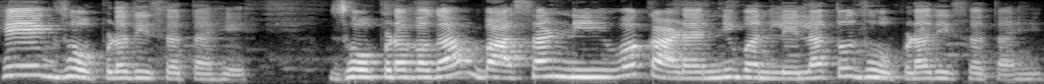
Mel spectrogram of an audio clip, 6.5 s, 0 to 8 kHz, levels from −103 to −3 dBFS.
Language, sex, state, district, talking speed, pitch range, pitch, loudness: Marathi, female, Maharashtra, Sindhudurg, 140 wpm, 210-265 Hz, 240 Hz, -16 LUFS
